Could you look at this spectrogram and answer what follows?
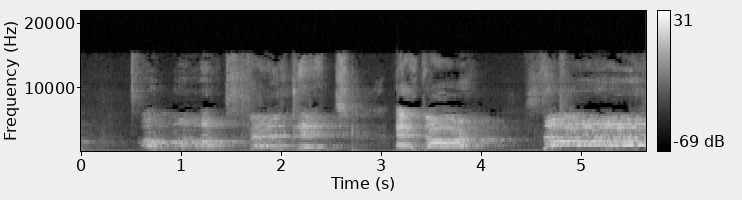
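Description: A young girl singing high, held notes in several short phrases, ending in one long sustained note near the end, her voice echoing off the bare walls and floor of an empty room.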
